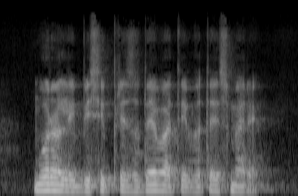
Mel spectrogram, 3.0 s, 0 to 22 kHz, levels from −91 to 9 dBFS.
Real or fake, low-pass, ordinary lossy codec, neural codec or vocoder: fake; 19.8 kHz; MP3, 64 kbps; autoencoder, 48 kHz, 128 numbers a frame, DAC-VAE, trained on Japanese speech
